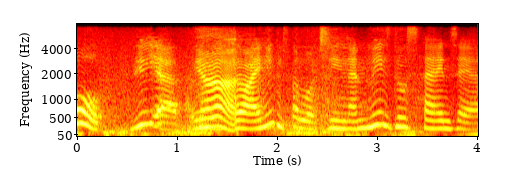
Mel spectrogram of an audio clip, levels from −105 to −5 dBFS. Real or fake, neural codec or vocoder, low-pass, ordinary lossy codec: fake; codec, 16 kHz, 0.5 kbps, X-Codec, HuBERT features, trained on balanced general audio; 7.2 kHz; none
